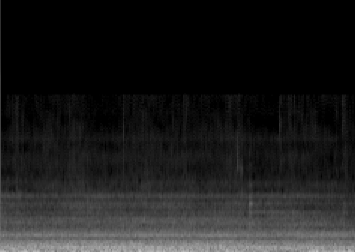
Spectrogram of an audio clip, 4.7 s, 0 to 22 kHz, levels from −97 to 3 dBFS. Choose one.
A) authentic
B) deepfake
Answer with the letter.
B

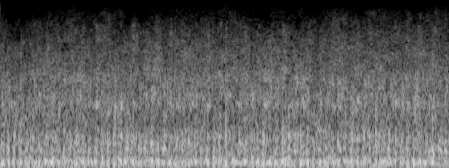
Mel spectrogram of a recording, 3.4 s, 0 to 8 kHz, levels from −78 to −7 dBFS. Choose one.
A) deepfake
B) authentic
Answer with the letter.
A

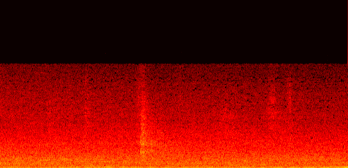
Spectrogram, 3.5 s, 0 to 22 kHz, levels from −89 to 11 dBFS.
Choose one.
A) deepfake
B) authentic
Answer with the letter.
B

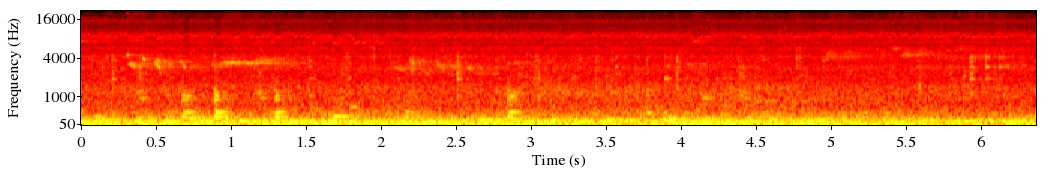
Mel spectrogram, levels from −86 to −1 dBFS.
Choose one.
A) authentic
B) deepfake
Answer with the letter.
A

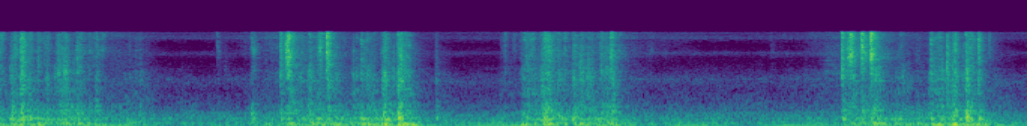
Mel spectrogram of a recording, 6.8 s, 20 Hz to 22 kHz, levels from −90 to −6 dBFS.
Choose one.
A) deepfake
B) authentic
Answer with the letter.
B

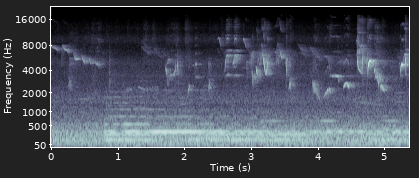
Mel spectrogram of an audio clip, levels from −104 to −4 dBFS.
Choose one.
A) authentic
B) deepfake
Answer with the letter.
A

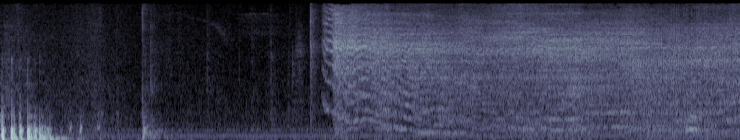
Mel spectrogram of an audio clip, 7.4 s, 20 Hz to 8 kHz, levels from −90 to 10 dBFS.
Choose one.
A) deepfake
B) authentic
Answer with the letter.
A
